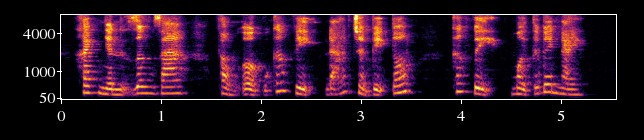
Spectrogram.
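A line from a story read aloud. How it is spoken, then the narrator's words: Slight smile. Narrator (Vietnamese): Mạc quản gia hơi mỉm cười nói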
